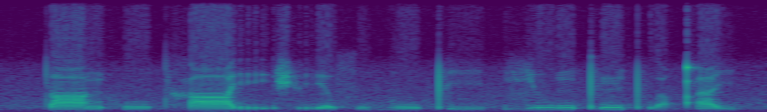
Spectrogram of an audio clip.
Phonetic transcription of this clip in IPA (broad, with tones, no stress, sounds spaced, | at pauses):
t ɑː˧ ŋ x uː˨ t x ɑː˧ rʲ ḛ˦ ʃ rʲ ɜ˨ sʷ ḭ˦ ɡ uː˨ pʼ i˧ | zʲ uː˦ ŋ pʼ ĩ˦ pʼ ṵ˦˨ qʼ i˧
